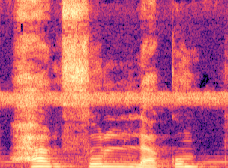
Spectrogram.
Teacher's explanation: تنوین کے بعد لام، لام حروف یرملون، ادغام بلا گنہ کریں مینس کے گنہ نہیں کرنا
